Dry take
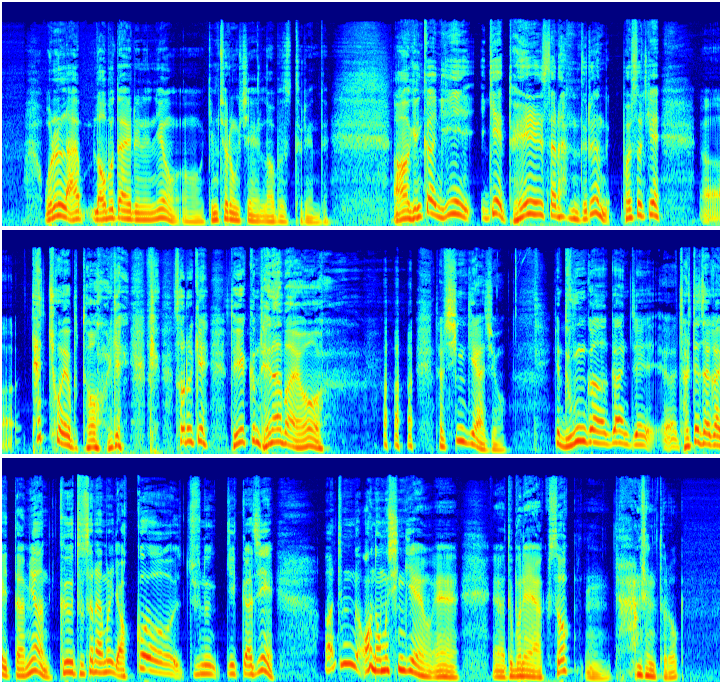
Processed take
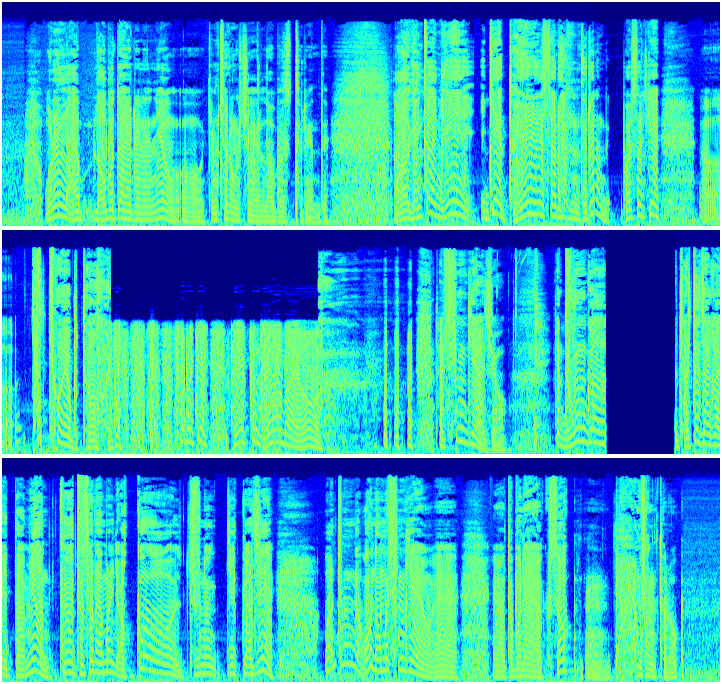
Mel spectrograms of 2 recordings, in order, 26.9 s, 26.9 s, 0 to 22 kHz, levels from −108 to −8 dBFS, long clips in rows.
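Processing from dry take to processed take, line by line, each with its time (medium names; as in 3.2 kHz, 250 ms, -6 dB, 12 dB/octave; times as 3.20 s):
7.40–9.00 s: fade in, from -12.5 dB
10.33–12.93 s: careless resampling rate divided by 6×, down none, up filtered
16.52–17.39 s: mute
whole clip: spectrum-flattening compressor 10:1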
